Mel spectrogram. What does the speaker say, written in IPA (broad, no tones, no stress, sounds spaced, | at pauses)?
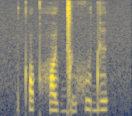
tʼ ɔ kʰ ɒ lʲ ɡ͡ǀ e xʷ ɪ d ɪ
